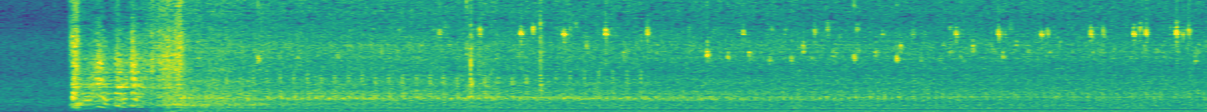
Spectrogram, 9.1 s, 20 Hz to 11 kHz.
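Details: 1992 Pontiac Sunbird 2.0 inline-four after valve cover gasket replacement: catches after a brief crank and settles into a steady, even idle with a constant low hum and no knocks or misses.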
